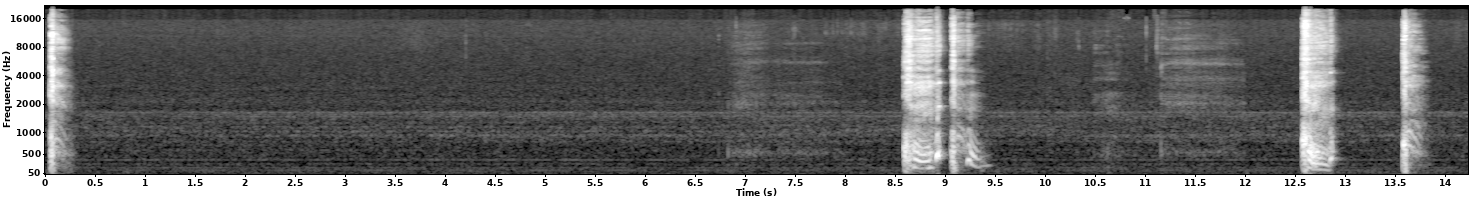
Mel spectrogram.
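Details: Female with an annoying barky cough: harsh, abrupt coughs in paired bursts with long quiet gaps.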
